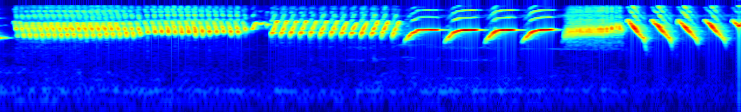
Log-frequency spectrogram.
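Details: Canary training song opening with a long, rapid rolled trill held for nearly two seconds, a second shorter trill, then hooked rising notes, a harsh buzz, and falling sweeps.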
